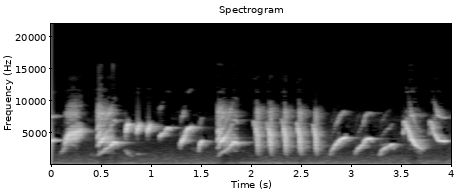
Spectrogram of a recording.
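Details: Long-tailed shrike in full, lively song, used as a tutor recording for caged birds: a rapid run of high whistled notes, buzzy slurs and sharp chirps, some rising and some falling, with one dense burst of quick trilled strokes midway.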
